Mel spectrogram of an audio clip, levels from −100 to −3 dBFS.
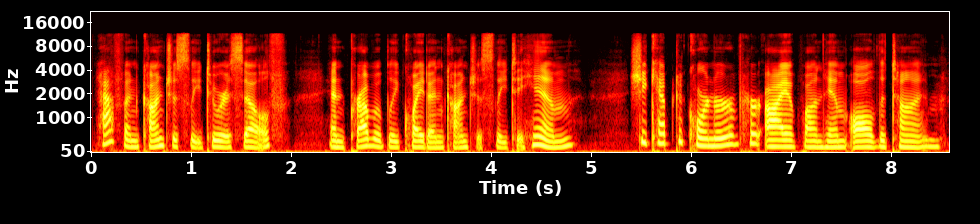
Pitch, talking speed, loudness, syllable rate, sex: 190 Hz, 140 wpm, -18 LUFS, 4.6 syllables/s, female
